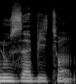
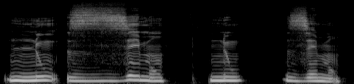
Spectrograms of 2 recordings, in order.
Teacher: So you will have it nous habitons with a Z sound, because the se, nous, is transformed into a z, because the letter afterwards is either an H or a vowel. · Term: liaison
